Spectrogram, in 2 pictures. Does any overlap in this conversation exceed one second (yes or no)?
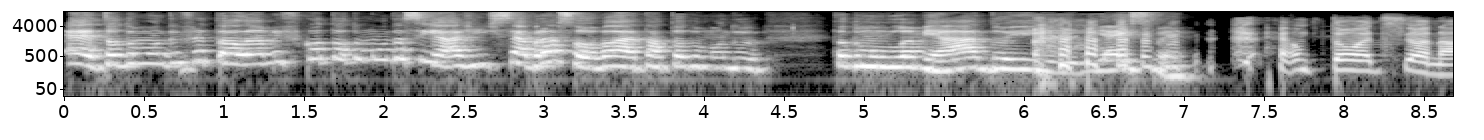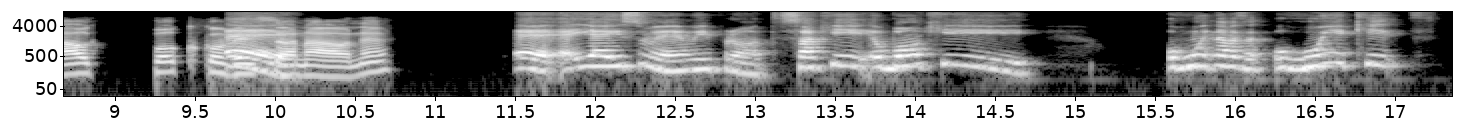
no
